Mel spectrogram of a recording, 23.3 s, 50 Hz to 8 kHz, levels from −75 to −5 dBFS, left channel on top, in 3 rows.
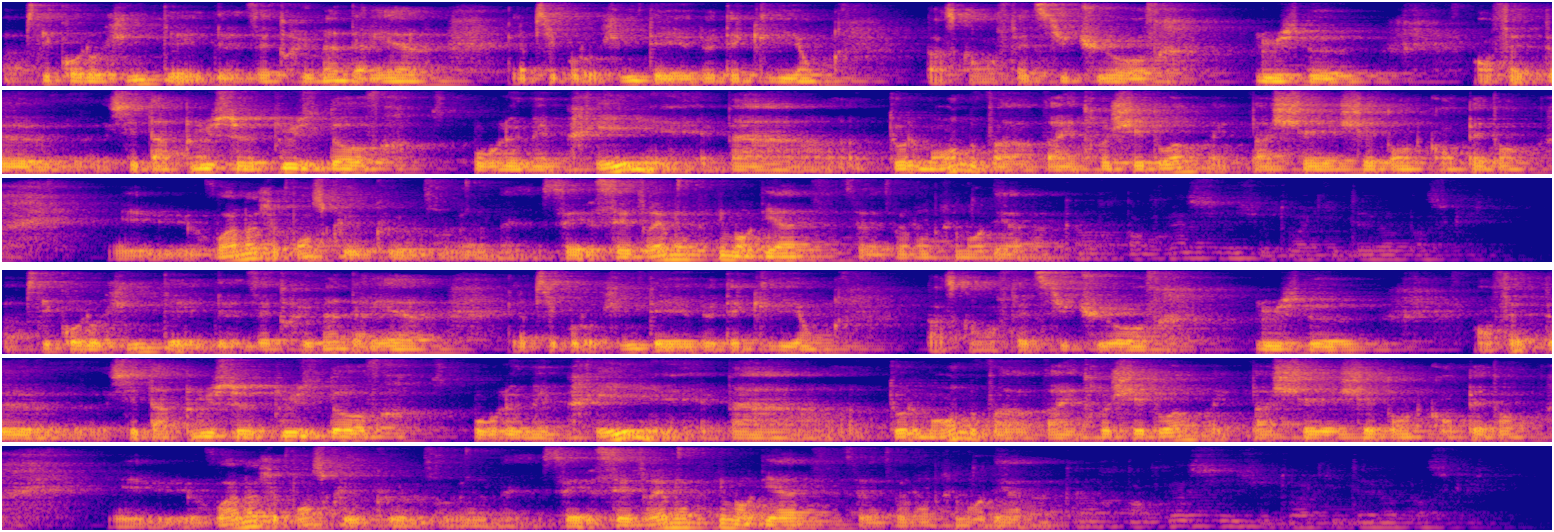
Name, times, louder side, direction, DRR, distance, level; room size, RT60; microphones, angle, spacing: voice 1, 0.0-6.0 6.3-9.8 10.1-20.7, left 1 dB, 15° left, 3 dB, 0.8 m, -20 dB
voice 2, 20.0-22.9, equal, 80° left, -2 dB, 2.7 m, -40 dB
22.5 x 8.3 x 3.0 m, 1.0 s
head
